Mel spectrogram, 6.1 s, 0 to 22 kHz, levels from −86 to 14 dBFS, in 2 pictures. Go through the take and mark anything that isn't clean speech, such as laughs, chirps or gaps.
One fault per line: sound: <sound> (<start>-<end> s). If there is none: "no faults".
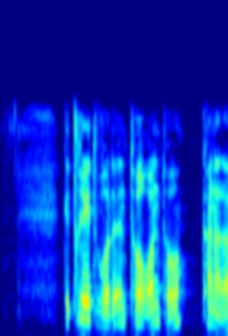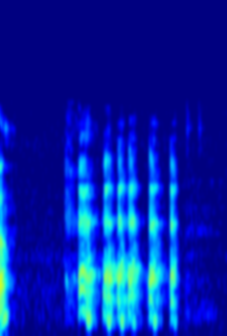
sound: laugh (3.9-5.4 s)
